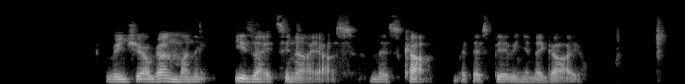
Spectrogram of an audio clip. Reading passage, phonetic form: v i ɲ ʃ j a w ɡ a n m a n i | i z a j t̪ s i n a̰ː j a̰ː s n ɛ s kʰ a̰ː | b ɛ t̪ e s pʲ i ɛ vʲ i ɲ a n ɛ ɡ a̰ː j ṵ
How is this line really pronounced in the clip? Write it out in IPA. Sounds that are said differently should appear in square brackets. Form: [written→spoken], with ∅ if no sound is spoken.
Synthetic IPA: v i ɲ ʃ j a w ɡ a n m a n i | i z a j t̪ s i n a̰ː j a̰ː s n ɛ s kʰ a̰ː | b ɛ t̪ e s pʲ i ɛ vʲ i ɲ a n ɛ ɡ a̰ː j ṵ

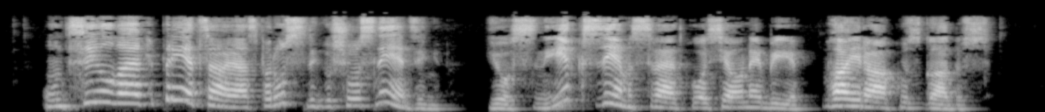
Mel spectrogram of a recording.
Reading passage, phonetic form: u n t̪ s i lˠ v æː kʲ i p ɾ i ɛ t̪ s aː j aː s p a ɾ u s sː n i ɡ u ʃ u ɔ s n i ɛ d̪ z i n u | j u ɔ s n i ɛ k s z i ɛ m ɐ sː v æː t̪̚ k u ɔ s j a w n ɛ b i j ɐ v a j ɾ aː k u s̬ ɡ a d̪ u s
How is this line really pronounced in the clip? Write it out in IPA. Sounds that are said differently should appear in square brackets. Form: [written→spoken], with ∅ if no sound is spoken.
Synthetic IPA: u n t̪ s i lˠ v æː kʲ i p ɾ i ɛ t̪ s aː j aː s p a ɾ u s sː n i ɡ u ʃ u ɔ s n i ɛ d̪ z i [n→ɲ] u | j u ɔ s n i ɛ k s z i ɛ m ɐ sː v æː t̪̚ k u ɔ s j a w n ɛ b i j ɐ v a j ɾ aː k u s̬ ɡ a d̪ u s

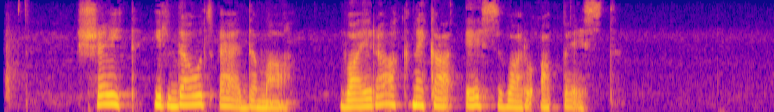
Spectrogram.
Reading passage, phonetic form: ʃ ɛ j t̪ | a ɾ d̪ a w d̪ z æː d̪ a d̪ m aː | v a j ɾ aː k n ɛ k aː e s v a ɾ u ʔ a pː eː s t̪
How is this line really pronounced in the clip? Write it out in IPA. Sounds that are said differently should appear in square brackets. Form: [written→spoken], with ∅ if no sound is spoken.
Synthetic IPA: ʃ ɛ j t̪ | [a→i] ɾ d̪ a w d̪ z æː d̪ a [d̪→∅] m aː | v a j ɾ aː k n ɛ k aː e s v a ɾ u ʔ a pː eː s t̪

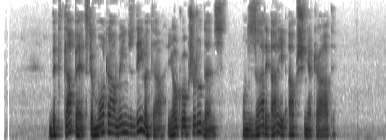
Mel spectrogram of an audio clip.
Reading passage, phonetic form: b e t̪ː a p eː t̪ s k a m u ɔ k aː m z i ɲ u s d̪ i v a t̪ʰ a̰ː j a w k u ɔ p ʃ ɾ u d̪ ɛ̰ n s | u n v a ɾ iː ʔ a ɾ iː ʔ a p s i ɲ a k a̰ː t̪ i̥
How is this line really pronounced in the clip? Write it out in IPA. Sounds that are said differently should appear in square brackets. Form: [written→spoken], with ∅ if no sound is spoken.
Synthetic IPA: b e t̪ː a p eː t̪ s k a m u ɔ k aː m [z→v] i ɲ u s d̪ i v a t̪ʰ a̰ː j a w k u ɔ p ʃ ɾ u d̪ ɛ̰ n s | u n [v→z] a ɾ [iː→i] ʔ a ɾ iː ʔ a p [s→ʃ] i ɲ a k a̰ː t̪ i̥

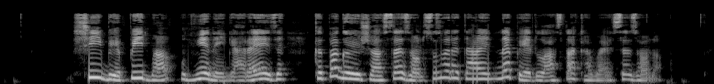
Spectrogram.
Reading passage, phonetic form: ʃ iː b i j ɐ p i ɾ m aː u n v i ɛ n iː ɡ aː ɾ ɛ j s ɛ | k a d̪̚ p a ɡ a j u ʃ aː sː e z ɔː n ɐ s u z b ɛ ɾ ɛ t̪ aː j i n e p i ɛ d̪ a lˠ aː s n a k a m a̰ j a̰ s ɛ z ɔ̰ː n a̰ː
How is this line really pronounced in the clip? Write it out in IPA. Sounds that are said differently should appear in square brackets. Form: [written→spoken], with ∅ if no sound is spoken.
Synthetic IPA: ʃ iː b i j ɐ p i ɾ m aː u n v i ɛ n iː ɡ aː ɾ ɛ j [s→z] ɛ | k a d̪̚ p a ɡ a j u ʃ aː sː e z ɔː n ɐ s u z [b→v] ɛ ɾ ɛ t̪ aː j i n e p i ɛ d̪ a lˠ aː s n a k a m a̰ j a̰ s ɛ z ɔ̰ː n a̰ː

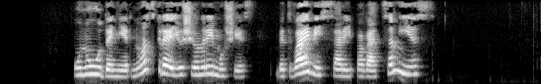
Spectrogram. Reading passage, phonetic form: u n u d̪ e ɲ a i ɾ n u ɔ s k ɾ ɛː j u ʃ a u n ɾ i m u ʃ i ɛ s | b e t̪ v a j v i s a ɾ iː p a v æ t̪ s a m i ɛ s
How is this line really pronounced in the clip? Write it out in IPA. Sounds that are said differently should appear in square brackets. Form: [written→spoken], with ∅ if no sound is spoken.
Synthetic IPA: u n [u→uː] d̪ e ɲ [a→i] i ɾ n u ɔ s k ɾ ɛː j u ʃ [a→i] u n ɾ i m u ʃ i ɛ s | b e t̪ v a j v i s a ɾ iː p a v æ t̪ s a m i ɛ s

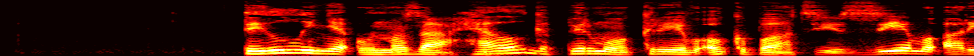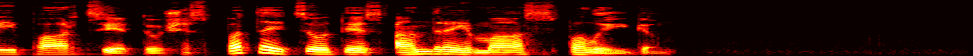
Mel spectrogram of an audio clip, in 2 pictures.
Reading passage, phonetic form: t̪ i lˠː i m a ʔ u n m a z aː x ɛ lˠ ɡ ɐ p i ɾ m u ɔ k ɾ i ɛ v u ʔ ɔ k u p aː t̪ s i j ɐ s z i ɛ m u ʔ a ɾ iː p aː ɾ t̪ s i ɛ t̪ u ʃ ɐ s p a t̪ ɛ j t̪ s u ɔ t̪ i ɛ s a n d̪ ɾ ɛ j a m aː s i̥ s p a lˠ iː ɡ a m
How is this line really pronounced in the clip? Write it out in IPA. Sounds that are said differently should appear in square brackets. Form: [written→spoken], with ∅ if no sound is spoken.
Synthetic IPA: t̪ i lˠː i [m→ɲ] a ʔ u n m a z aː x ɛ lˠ ɡ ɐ p i ɾ m u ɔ k ɾ i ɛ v u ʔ ɔ k u p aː t̪ s i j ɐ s z i ɛ m u ʔ a ɾ iː p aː ɾ t̪ s i ɛ t̪ u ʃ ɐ s p a t̪ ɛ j t̪ s u ɔ t̪ i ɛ s a n d̪ ɾ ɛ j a m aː s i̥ s p a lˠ iː ɡ a m

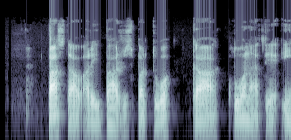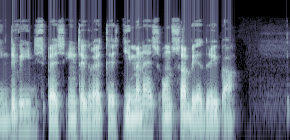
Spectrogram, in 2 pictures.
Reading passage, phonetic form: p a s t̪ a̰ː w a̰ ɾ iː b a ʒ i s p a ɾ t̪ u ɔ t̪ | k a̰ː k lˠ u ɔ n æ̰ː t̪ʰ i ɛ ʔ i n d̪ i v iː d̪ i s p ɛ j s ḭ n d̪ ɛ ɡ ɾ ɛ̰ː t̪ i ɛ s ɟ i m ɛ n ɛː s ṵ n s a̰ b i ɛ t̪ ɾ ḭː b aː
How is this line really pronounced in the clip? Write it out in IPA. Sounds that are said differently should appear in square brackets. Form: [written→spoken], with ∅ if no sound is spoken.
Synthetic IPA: p a s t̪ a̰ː w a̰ ɾ iː b a ʒ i s p a ɾ t̪ u ɔ [t̪→∅] | k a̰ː k lˠ u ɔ n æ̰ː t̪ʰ i ɛ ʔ i n d̪ i v iː d̪ i s p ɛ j s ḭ n [d̪→t̪] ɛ ɡ ɾ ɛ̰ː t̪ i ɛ s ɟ i m ɛ n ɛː s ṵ n s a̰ b i ɛ [t̪→d̪] ɾ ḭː b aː

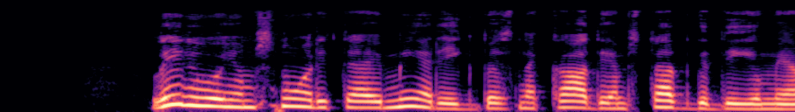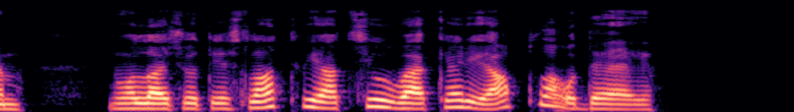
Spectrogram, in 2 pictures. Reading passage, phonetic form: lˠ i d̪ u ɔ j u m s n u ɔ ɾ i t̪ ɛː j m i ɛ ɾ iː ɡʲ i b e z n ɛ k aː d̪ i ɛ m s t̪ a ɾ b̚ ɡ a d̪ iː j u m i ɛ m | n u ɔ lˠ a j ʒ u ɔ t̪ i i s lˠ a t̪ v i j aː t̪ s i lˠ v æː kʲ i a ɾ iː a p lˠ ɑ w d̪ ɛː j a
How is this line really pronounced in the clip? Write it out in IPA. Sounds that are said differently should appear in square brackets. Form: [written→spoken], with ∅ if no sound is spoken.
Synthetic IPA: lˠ i d̪ u ɔ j u m s n u ɔ ɾ i t̪ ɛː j m i ɛ ɾ iː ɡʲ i b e z n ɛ k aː d̪ i ɛ m s t̪ a ɾ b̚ ɡ a d̪ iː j u m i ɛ m | n u ɔ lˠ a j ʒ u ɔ t̪ i [i→ɛ] s lˠ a t̪ v i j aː t̪ s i lˠ v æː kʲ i a ɾ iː a p lˠ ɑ w d̪ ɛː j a

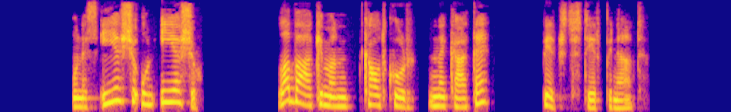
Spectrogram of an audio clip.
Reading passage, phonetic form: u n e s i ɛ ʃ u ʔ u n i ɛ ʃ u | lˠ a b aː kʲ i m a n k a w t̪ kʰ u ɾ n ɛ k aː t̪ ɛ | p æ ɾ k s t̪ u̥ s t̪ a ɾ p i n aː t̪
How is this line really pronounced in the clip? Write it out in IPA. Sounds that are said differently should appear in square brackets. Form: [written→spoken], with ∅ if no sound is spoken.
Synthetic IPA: u n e s i ɛ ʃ u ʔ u n i ɛ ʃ u | lˠ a b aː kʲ i m a n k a w t̪ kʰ u ɾ n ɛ k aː t̪ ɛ | p [æ→i] ɾ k s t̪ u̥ s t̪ [a→i] ɾ p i n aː t̪

